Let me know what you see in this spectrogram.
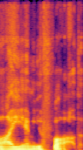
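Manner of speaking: soft, low, mystic whisper.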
